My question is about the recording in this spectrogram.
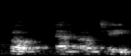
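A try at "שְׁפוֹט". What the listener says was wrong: It has a holum over it, so it's not a consonant. It has a dot over the pay. That's a holum.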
